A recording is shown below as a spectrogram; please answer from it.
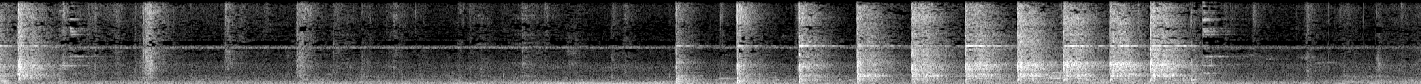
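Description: Hammer blows on steel at a bus's front wheel hub, with the wheel and brake drum off. A few scattered strikes come first, then a run of about ten blows, a little under two a second, with a faint metallic ring.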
